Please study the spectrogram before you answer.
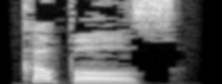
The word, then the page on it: couples: British English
